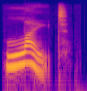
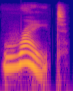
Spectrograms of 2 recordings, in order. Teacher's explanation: R float. Notice the tongue. Touches on light. Floats on right.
